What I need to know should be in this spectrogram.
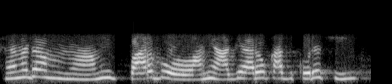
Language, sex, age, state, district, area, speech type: Bengali, female, 30-45, West Bengal, Paschim Medinipur, rural, conversation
